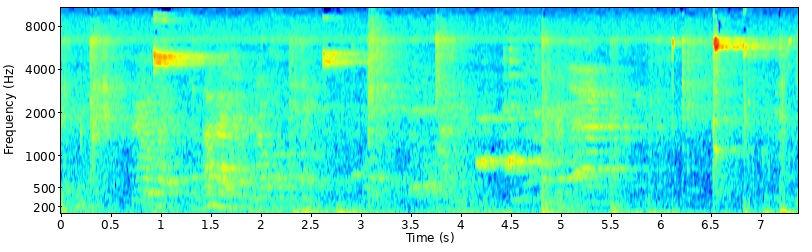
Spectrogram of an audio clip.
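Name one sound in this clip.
Young men call out to one another across a large echoing hall.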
